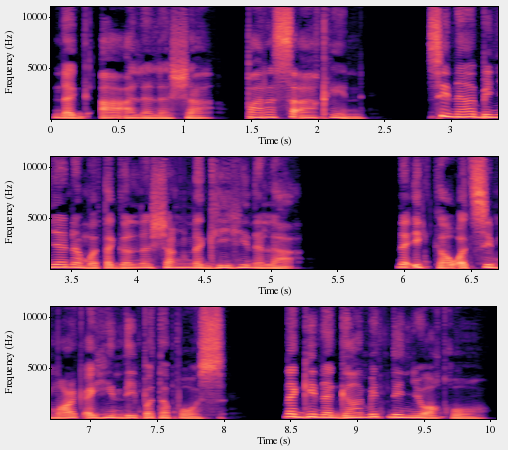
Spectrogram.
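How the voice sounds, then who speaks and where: A woman's voice: on the low side, normal speed, no room sound, clean studio sound, natural voice. Woman voicing a cold, commanding wealthy man. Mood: icy accusation. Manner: dangerously calm, icy, clipped.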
